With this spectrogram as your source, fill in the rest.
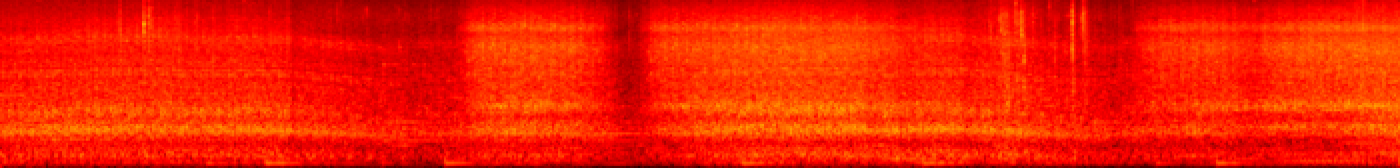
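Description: Tyres crunch over snow and rocks.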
